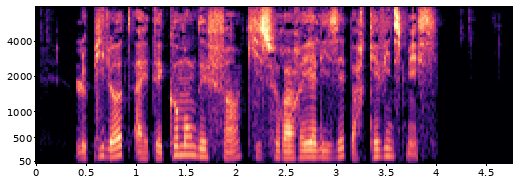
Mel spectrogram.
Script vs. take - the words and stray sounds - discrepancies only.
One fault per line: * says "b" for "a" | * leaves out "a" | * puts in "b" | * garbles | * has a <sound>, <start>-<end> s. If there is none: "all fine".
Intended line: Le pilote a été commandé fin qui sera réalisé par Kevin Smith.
all fine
